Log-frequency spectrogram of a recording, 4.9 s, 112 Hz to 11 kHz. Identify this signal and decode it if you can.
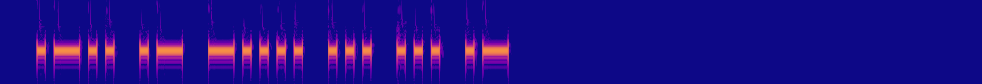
Morse code, heard as a keyed tone, about 28 wpm, 700 Hz. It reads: LA6SSA
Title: DXCC-100 Call Signs - 6 Characters - Repeated 2x - 28wpm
